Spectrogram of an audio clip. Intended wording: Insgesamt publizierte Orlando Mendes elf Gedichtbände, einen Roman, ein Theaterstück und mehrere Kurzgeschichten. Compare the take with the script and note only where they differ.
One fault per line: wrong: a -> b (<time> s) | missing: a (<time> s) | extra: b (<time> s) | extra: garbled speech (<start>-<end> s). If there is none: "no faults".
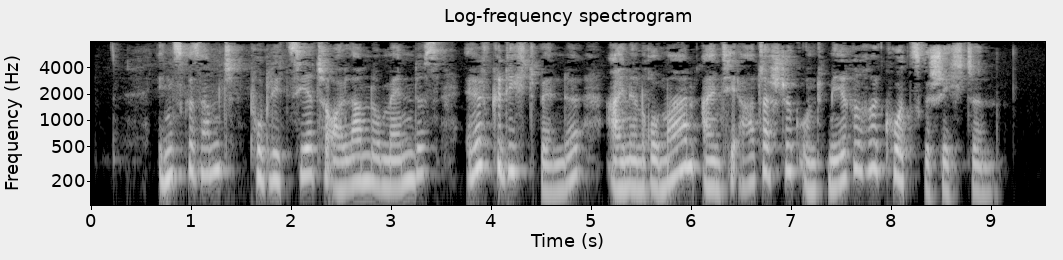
no faults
